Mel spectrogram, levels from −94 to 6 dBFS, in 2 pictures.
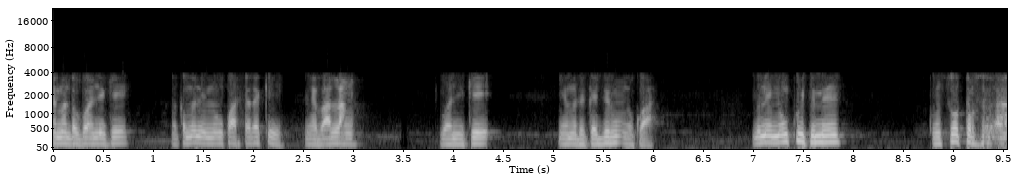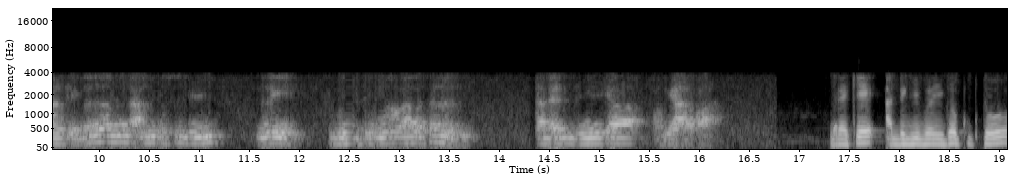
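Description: The whole recording passed through the G.723.1 codec at about 6.3 kbit/s, and the compression is heavy. This low-rate telephony coder discards everything above 4 kHz and refreshes its model of the vocal tract only once per 30 ms frame. The speech therefore sounds muffled and rasping throughout, and consonants smear into one another instead of landing crisply.

At 3.47 s and again at 5.64 s, packets were lost in transit and the decoder filled the gaps by extending its last pitch and filter settings with falling gain. Each gap lasts about 60 ms, which fits two missing 30 ms frames. The result is a brief stretch of buzzy tone or coloured noise that fades, from 3.47 to 3.54 s and from 5.64 to 5.80 s. The sound stays thin for a moment after each one.

From 9.30 s to 16.77 s, the close microphone likely dropped out and a more distant one took over. The level falls by roughly 5 dB, the voice becomes hollow and roomy with less low end, and background noise rises to around 30 dB below the speech. 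Both the change at 9.30 s and the return at 16.77 s are abrupt.

Within that stretch there are two more packet-loss concealment events, each again about 60 ms of lost audio. The first runs from 12.47 to 12.56 s and the second from 14.30 to 14.44 s. Both produce the same fading concealment sound, now heard over the distant pickup.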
